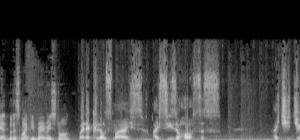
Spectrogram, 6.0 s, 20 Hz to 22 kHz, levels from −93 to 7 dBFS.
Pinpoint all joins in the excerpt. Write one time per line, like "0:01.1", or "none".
0:01.5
